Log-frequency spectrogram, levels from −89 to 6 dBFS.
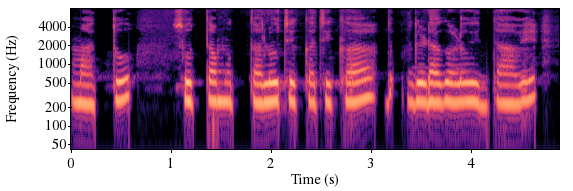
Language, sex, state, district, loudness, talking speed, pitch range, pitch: Kannada, female, Karnataka, Bidar, -16 LUFS, 85 wpm, 245-260 Hz, 250 Hz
